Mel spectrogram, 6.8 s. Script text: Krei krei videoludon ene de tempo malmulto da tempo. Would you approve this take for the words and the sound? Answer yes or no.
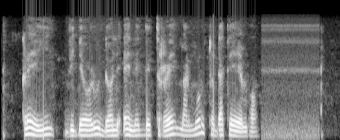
no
